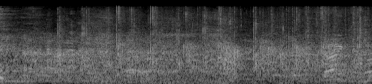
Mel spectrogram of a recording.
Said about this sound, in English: No, don't clap. Actually, I retired from dad jokes several years ago.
